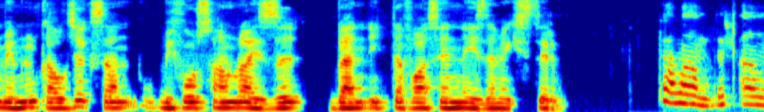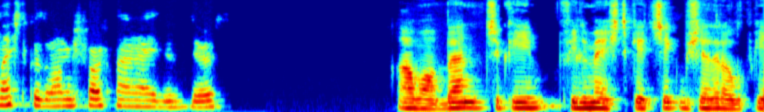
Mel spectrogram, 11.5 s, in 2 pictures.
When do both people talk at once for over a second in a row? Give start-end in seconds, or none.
none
